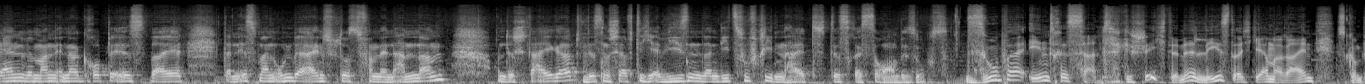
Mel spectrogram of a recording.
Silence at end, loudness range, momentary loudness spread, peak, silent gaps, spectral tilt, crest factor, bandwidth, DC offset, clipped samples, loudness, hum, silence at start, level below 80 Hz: 0 s; 1 LU; 4 LU; -4 dBFS; none; -4.5 dB/octave; 10 dB; 18 kHz; under 0.1%; under 0.1%; -14 LUFS; none; 0 s; -36 dBFS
